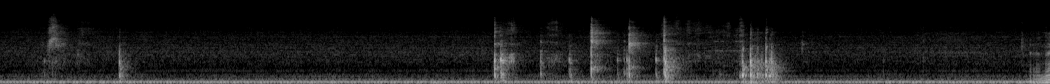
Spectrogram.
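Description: A spoon stirs cocoa for chocolate gravy in a pan on a stovetop, giving a short run of scraping, clinking metal strokes in the middle of the clip over a steady low hum, with no talk.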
